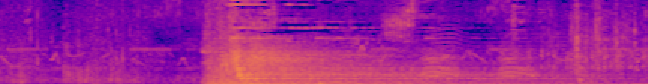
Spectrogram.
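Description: A short, bright chime rings out.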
